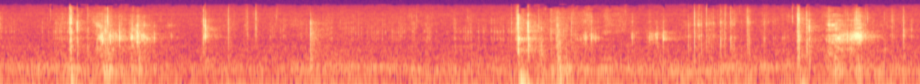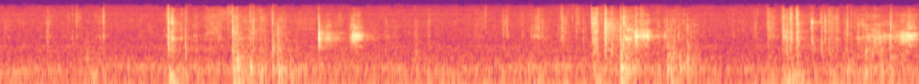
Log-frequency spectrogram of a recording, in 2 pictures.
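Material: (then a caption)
Soap. A metal utility knife blade scrapes and shaves thin slices off the surface of a solid, palm-sized green glycerin-style hard soap bar with gold decoration, held in one hand. The sound is a series of short, crisp, bright scraping strokes and clicks, some in quick bursts, over a faint low hum. Each stroke cuts off sharply with almost no ring.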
